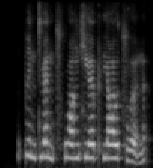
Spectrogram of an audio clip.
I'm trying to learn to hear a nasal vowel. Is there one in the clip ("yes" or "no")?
no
